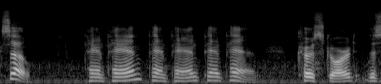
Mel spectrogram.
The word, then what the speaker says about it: pan-pan: You would repeat the same information, but you would say it like so: pan-pan, pan-pan, pan-pan.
